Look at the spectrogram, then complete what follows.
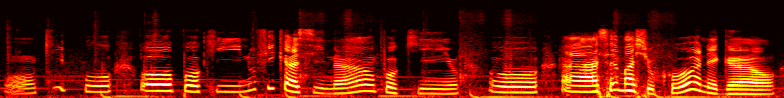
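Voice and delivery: put-on high, slow baby-talk comfort. Gamer mock-comforts the slain pig in high baby talk. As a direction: coo at it like a hurt toddler.

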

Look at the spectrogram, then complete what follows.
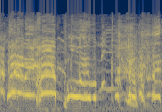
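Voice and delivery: boss's high-pitched voice. Retold or imitated. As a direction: shriek it high and furious. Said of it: "Like that".

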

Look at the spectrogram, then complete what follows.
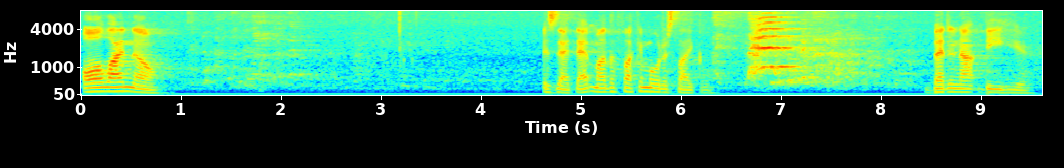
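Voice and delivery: low, hushed threat with long pauses; quietly seething wife. Retold or imitated. Wife too upset to face her husband, quiet and menacing. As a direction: lay down an ultimatum softly, piece by piece.

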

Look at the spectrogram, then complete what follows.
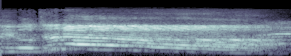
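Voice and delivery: slow, drawn-out count call with a laugh; sharp martial arts commands. Real, not acted.

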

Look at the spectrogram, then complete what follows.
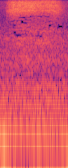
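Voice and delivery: "s" as a long voiceless hiss; hissed s sound. Shown as a demonstration. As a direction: hold a drawn-out "s" with no vowel. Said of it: "sẽ được phát âm là s". (âm gió "s" kéo dài)

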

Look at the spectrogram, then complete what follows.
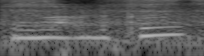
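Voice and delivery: hushed, soft question; soft murmur. Real, not acted. Parent cooing at the baby.

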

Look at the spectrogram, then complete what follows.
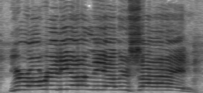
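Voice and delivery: high, sustained distance holler; yelling back. Acted. Second blonde answering across the lake, high yell back. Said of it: "and then yells back across".

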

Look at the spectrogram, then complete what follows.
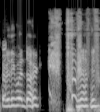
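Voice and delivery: high alarmed cry. Real, not acted. Alarm in the dark.

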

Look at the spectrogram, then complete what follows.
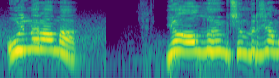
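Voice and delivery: really losing it at the sub; exasperated outburst. Real, not acted. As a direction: yell it like you can't believe the substitution. Coach subs his player, exasperated.

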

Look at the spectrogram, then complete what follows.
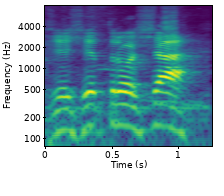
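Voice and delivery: gloating shout. Real, not acted. Gloating at kill.

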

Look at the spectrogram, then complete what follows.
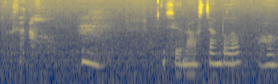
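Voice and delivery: soft breathy aside; whisper. Shown as a demonstration. Reader asking children about the picture, whispering. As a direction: murmur it to the little listeners. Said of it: "asks children about picture".

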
